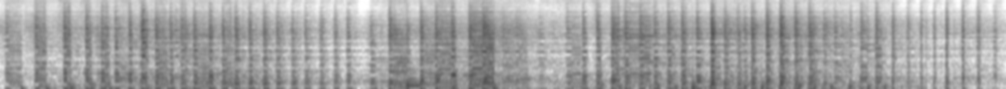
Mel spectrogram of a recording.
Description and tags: heavily processed electric guitar noises made scraping the strings with a cell phone
noise, guitar, processed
